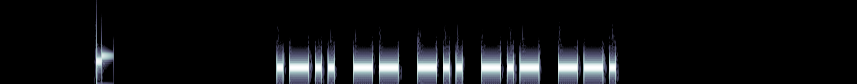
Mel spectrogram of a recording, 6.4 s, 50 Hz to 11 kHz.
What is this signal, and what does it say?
Morse code, heard as a keyed tone, about 25 wpm, 700 Hz. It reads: LMDKG
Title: Code Groups - 5 Letters - 25wpm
